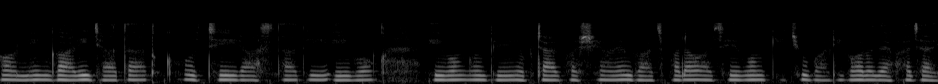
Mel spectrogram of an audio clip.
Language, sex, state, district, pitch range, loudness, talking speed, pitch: Bengali, female, West Bengal, Malda, 200-210 Hz, -39 LUFS, 130 wpm, 205 Hz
